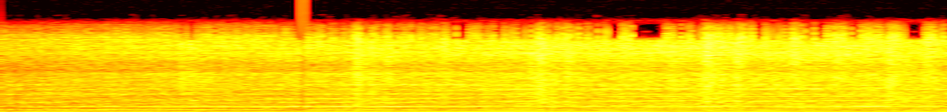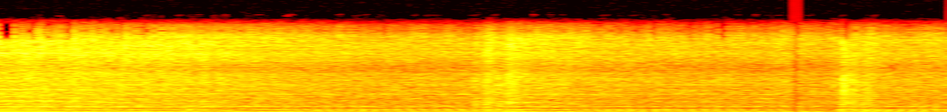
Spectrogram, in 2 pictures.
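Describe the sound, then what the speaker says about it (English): A motorcycle engine with a DIY quickshifter revving up through the gears, loud and close, the pitch climbing and dropping in repeated surges with no talking. "Let me go through the gears as I rev it."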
